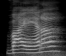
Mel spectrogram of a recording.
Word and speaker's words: Vienna: that cell near Jasper and Brownell as well Vienna that's what it's pronounced sheesh uh no debris signature on this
